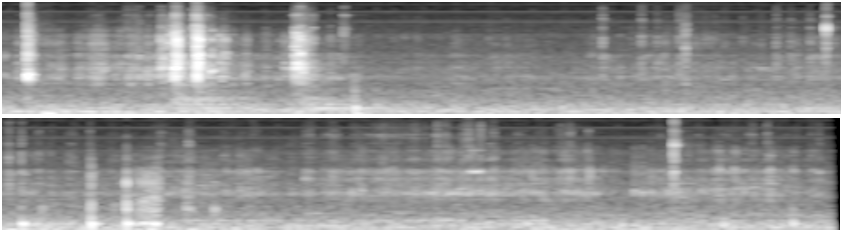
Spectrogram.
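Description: Metal zip-line harness hardware clinking and jangling in a few sharp, irregular clicks, loudest about a second in, over a low steady rumble of wind and the platform.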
